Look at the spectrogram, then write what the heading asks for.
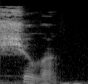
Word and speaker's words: Sumer: Scholars relate that the name Sumer is pronounced Shumer, and the SH for S, indicating a linguistic relationship with early Goidelic.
